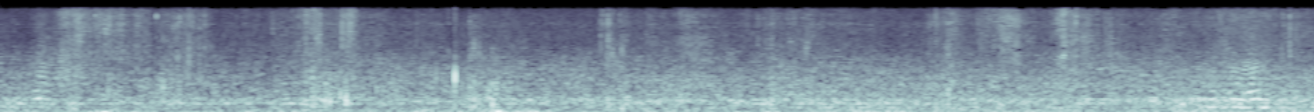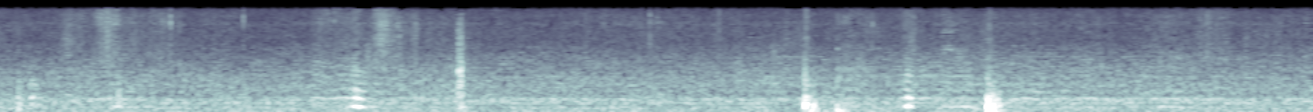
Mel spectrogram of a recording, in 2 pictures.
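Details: Honey bees from a swarm being caught, a softer, fluttering buzz of many insects overlaid by scattered clicks and sharp knocks of handling, strongest near the end.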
